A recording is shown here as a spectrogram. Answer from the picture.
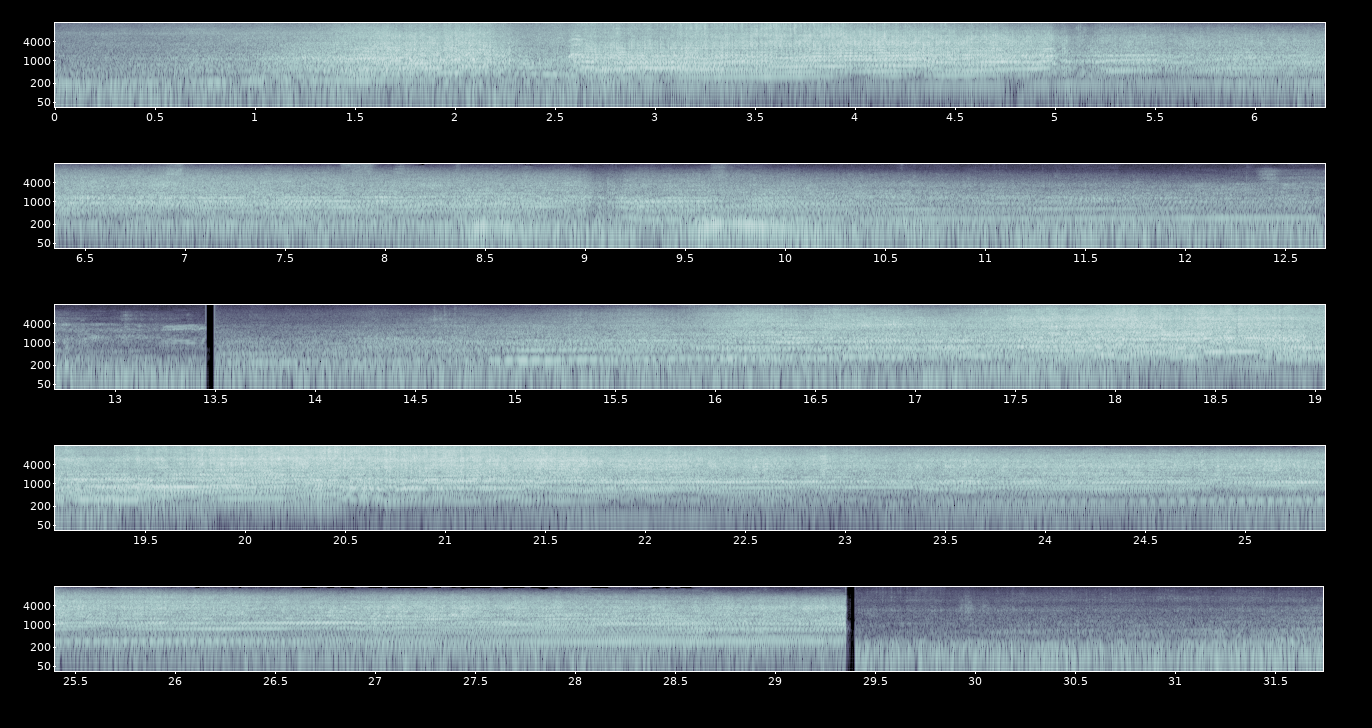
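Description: Street cars accelerating hard down a drag strip in roll races, their engine notes climbing in pitch again and again as they pull through the gears. The sound drops out briefly about halfway, then comes back with another pass and cuts off suddenly near the end.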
